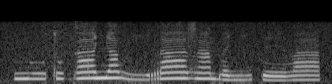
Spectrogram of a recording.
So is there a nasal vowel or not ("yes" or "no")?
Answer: yes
